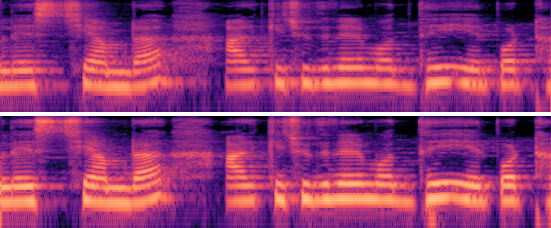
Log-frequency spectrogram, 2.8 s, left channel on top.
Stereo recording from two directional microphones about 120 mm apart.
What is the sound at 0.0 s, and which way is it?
A woman's voice, 35° right (ahead or behind).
